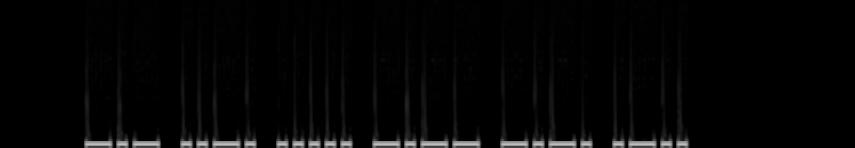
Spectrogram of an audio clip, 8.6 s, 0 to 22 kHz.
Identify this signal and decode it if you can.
Morse code, heard as a keyed tone, about 15 wpm, 700 Hz. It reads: KF5YCL
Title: USA Call Signs - 6 Characters - Repeated 3x - 15wpm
